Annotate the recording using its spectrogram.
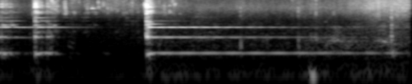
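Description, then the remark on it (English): Two glassy clinks of a bottle of Gamay wine against a glass, each leaving a bright ringing tone that lingers and slowly fades, with soft background noise and no voices. “Are we going to open a bottle of your wine or not?”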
